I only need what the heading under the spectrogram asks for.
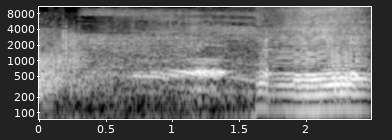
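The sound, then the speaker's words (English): A loud, buzzy fart sound plays alone, a rasping squeak that holds for a moment and then drops into a deeper, steadier blast lasting about a second. “Oh, somebody's stepping a duck.”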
